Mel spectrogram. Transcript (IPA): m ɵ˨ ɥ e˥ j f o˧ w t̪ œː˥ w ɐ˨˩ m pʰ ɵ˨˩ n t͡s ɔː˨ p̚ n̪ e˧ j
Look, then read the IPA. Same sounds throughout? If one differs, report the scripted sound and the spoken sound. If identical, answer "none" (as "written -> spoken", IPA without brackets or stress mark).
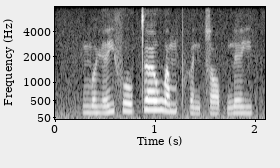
ɐ˨˩ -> ɐ˥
